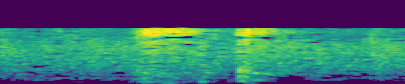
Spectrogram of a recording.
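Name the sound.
audience clapping hands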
